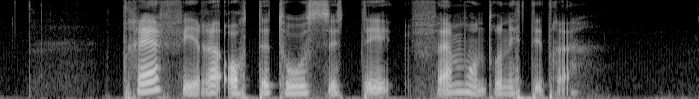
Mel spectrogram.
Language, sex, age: Norwegian, female, 17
